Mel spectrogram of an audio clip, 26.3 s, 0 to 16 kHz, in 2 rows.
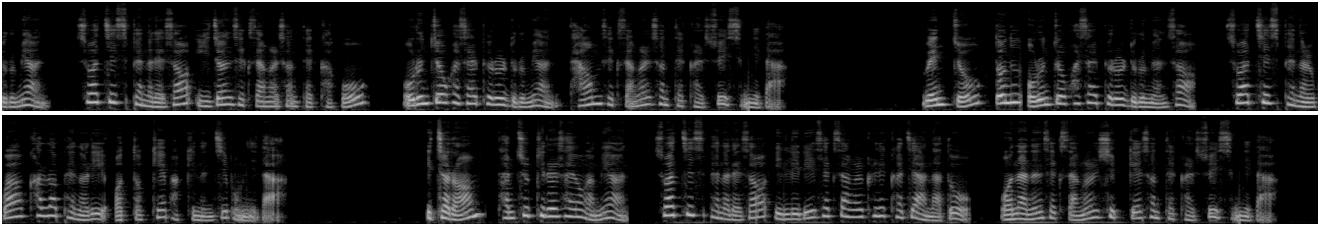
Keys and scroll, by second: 2.3 Left, 7.3 Right.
